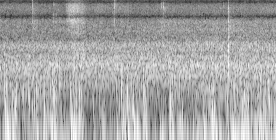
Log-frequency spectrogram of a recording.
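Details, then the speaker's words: Floor fan on medium then high speed, bent guard: low uneven whooshing hum with loose irregular rattling; fan out of balance, blade vibrating and shaking. "It's actually a little noisy. And high speed. It is rattling cuz it like I said, this this fan does vibrate a lot."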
